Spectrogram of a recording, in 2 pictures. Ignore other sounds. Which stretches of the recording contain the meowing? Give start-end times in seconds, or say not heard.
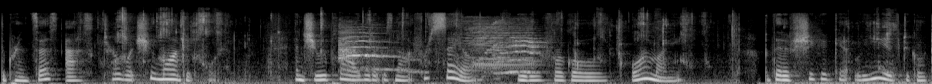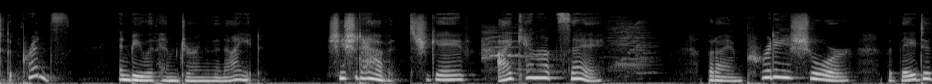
3.4-5.3, 14.1-15.8.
